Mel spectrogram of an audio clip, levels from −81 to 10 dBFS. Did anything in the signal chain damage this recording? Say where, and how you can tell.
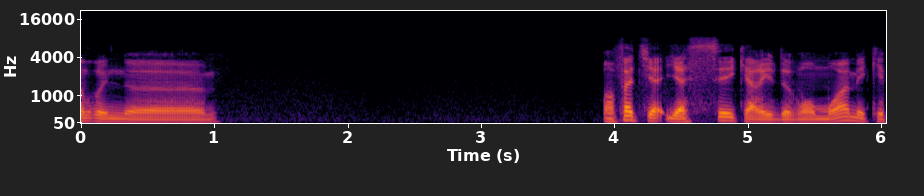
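No, nothing in the signal chain audibly damages this speech recording; it comes through with its level, timing and tonal balance intact.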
